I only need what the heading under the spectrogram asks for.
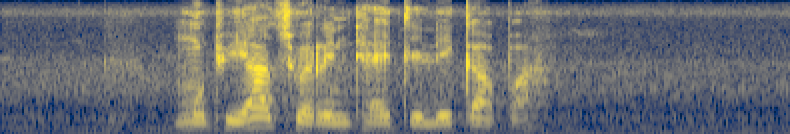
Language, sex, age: Southern Sotho, male, 25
